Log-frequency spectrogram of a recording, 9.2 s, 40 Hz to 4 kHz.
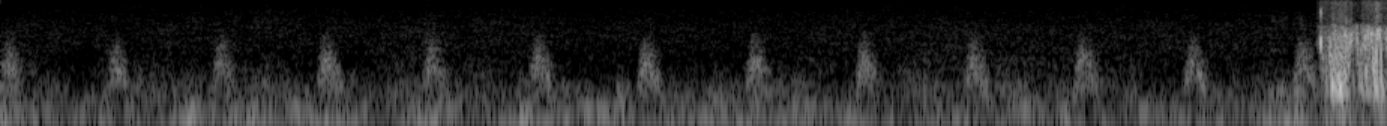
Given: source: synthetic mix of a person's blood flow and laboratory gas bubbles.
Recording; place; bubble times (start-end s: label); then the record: Doppler ultrasound of blood flow; subclavian vein
8.77-9.25 s: bubbles
From the record:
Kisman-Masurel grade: 213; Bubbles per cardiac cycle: several, 3 to 8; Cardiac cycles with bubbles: 1 to 10%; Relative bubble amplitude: loud (0.450 to 0.775); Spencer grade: 1 (occasional bubble signal discernible with the cardiac motion signal, with majority of cardiac periods free of bubbles); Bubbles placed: anywhere in the cardiac cycle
